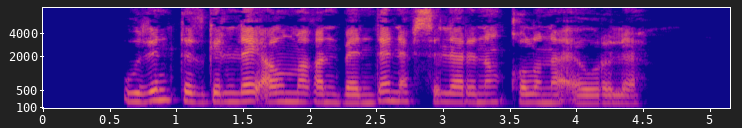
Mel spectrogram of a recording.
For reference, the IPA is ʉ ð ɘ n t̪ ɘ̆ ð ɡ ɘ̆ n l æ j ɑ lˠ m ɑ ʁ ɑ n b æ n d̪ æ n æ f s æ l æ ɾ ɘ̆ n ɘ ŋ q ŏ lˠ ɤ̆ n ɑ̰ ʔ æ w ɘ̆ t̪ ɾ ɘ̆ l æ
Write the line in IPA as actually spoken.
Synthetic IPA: ʉ ð ɘ n t̪ ɘ̆ ð ɡ ɘ̆ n l æ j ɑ lˠ m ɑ ʁ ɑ n b æ n d̪ æ n æ f s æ l æ ɾ ɘ̆ n ɘ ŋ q ŏ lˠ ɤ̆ n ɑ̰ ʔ æ w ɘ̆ ɾ ɘ̆ l æ

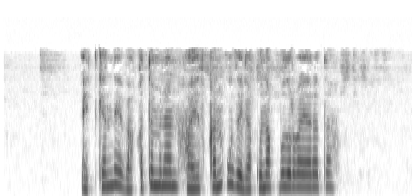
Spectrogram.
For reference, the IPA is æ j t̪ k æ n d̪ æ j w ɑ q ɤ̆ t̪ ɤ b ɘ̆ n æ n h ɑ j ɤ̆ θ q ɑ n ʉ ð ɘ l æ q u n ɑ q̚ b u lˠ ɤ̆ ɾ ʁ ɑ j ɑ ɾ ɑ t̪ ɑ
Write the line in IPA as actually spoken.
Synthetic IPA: æ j t̪ k æ n d̪ æ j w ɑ q ɤ̆ t̪ ɤ m ɘ̆ n æ n h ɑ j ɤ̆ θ q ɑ n ʉ ð ɘ l æ q u n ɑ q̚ b u lˠ ɤ̆ ɾ ʁ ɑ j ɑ ɾ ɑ t̪ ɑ

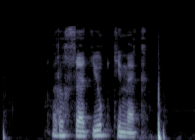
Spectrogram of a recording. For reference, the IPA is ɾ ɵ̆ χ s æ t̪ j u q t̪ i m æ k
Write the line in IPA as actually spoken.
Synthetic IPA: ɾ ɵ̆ χ s æ t̪ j u q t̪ i m æ k

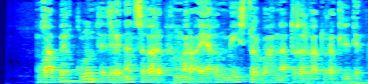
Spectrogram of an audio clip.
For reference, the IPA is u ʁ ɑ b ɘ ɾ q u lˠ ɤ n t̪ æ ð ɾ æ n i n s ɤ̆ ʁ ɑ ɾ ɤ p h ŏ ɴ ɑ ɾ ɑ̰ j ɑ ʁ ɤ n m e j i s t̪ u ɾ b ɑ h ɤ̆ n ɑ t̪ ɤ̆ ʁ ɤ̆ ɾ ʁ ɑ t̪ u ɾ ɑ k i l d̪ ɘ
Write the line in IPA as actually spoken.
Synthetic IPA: u ʁ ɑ b ɘ ɾ q u lˠ ɤ n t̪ æ ð ɾ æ n æ n s ɤ̆ ʁ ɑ ɾ ɤ p h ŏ ɴ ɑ ɾ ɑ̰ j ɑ ʁ ɤ n m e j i s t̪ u ɾ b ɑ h ɤ̆ n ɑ t̪ ɤ̆ ʁ ɤ̆ ɾ ʁ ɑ t̪ u ɾ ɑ k i l d̪ ɘ

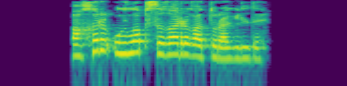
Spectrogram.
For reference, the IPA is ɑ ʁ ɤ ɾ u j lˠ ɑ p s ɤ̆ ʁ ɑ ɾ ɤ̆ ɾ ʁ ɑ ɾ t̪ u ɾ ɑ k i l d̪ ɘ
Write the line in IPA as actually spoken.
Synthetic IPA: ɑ χ ɤ ɾ u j lˠ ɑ p s ɤ̆ ʁ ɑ ɾ ɤ̆ ɾ ʁ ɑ t̪ u ɾ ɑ k i l d̪ ɘ

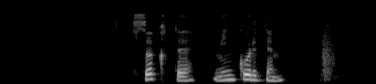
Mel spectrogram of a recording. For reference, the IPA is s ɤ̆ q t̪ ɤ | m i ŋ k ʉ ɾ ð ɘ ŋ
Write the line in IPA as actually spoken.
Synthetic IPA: s ɤ̆ q t̪ ɤ | m i ŋ k ʉ ɾ ð ɘ m

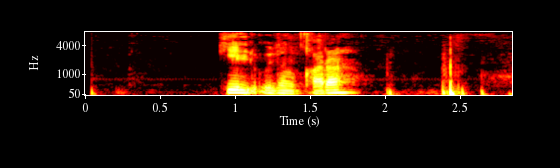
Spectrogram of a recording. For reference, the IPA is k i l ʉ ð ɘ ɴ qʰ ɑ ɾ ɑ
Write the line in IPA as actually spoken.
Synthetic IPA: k i l ʉ ð ɘ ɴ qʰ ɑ ɾ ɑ

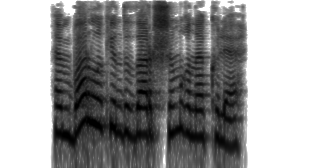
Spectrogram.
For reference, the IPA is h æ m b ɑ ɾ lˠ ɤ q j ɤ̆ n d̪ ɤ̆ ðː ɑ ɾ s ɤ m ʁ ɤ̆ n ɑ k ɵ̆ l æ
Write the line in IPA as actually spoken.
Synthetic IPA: h æ m b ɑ ɾ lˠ ɤ q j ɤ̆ n d̪ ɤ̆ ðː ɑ ɾ ʃ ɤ m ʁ ɤ̆ n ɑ k ɵ̆ l æ

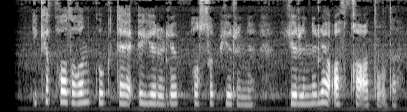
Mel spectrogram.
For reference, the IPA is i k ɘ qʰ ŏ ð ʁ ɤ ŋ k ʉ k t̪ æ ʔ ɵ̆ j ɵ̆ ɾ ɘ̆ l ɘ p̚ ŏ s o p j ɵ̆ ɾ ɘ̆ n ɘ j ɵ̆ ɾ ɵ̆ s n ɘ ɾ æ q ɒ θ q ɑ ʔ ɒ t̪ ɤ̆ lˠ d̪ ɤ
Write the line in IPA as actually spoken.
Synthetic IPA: i k ɘ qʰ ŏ ð ʁ ɤ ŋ k ʉ k t̪ æ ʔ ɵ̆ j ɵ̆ ɾ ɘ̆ l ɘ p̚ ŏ s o p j ɵ̆ ɾ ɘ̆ n ɘ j ɵ̆ ɾ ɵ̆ n ɘ l æ ʔ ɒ θ q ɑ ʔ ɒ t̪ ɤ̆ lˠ d̪ ɤ

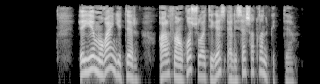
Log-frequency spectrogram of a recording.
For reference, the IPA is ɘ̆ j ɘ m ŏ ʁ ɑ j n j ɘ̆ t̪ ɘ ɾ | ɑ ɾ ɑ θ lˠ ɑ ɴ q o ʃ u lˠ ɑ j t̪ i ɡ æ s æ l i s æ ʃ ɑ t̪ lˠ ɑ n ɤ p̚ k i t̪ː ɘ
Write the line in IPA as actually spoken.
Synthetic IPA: ɘ̆ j ɘ m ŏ ʁ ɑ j n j ɘ̆ t̪ ɘ ɾ | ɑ ɾ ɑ θ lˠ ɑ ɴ q o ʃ u lˠ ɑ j t̪ i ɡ æ s æ l i s æ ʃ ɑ t̪ lˠ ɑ n ɤ p̚ k i t̪ː ɘ

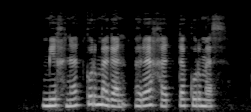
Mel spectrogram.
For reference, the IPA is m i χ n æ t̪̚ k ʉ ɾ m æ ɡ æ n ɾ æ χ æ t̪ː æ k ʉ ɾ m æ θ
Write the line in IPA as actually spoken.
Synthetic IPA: m i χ n æ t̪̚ k ʉ ɾ m æ ɡ æ n ɾ æ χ æ t̪ː æ k ʉ ɾ m æ θ

